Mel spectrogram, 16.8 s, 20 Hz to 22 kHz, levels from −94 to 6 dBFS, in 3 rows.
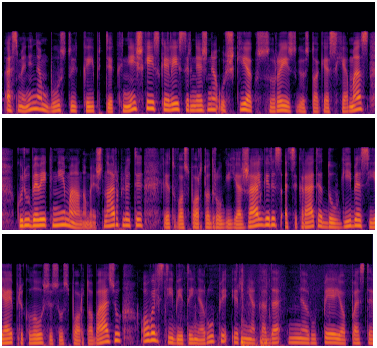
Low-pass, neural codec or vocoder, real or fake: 7.2 kHz; none; real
